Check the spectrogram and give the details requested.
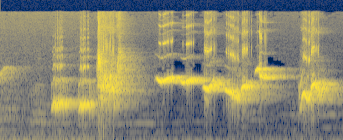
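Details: White-rumped shama song used to provoke other birds into singing: loud whistled phrases, notes sliding and warbling around mid pitch with a few harsh bursts, in separated runs.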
